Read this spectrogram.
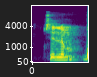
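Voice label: "cempelung", Malay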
